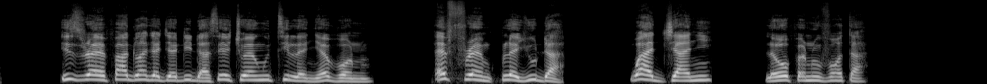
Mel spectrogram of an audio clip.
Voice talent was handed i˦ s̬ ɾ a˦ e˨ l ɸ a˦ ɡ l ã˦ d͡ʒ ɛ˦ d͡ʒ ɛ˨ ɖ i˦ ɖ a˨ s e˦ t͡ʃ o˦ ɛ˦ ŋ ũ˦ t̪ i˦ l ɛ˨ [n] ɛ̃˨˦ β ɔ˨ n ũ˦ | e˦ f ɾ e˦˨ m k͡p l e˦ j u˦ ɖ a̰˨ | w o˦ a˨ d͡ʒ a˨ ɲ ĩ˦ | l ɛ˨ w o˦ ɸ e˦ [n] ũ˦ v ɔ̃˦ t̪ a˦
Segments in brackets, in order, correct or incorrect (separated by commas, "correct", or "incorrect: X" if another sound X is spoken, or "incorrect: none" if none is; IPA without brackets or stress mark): incorrect: ɲ, correct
